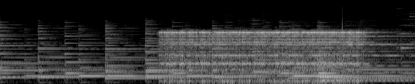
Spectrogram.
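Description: Light keyboard background music. About a second and a half in, a louder, bright bell-like ringing joins it for about two seconds, then stops.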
